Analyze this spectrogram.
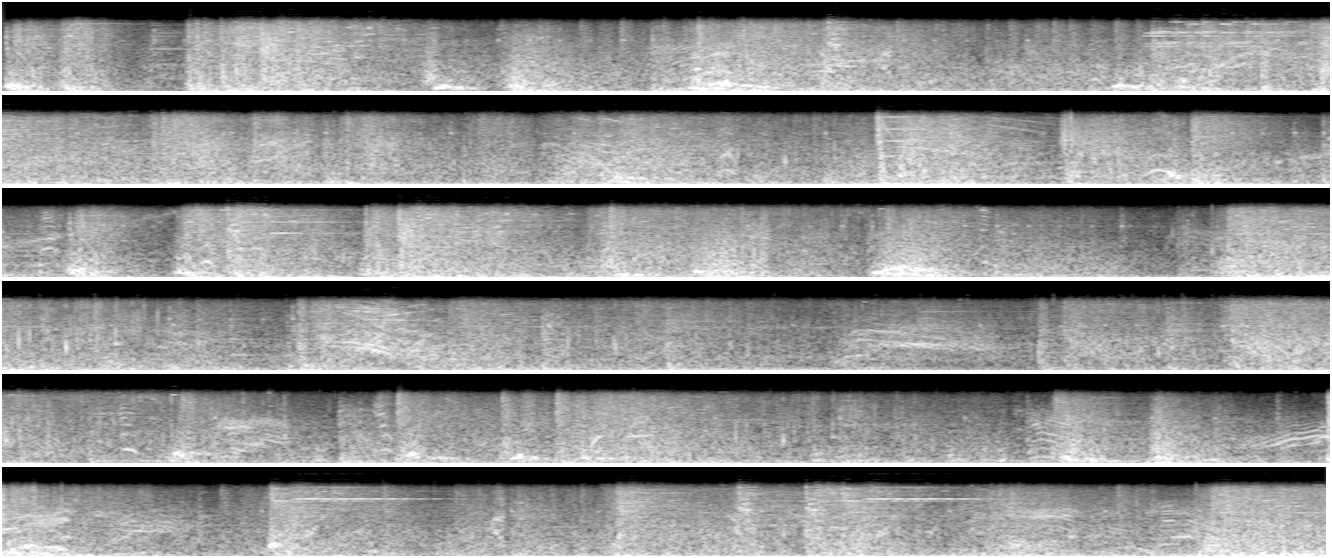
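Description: Blasts and bursts of fire boom and crackle.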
